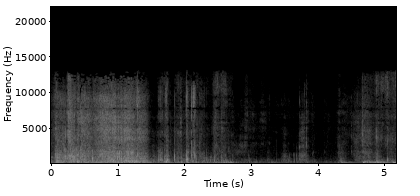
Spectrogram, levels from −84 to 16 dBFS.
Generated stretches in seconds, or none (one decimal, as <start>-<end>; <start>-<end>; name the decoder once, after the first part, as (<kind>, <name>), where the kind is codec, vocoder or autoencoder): none

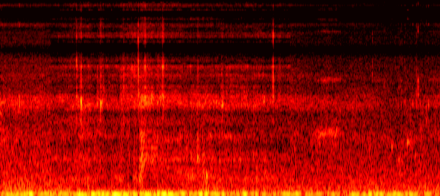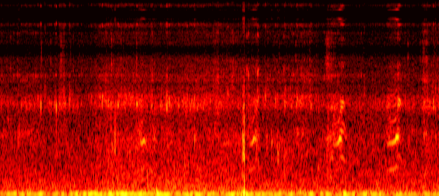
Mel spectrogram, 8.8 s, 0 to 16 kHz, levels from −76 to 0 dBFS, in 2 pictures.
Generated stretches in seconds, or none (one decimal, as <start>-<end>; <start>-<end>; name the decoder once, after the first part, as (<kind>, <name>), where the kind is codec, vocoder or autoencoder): 0.5-2.9 (codec, SNAC)

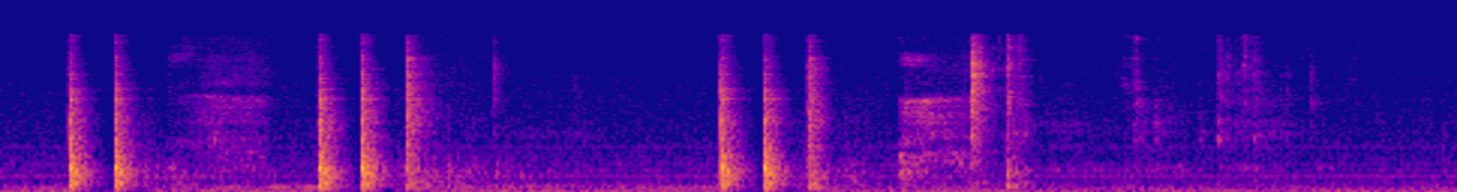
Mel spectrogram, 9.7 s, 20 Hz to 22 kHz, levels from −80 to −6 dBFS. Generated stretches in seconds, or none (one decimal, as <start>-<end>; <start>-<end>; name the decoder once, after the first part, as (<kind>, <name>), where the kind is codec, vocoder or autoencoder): none

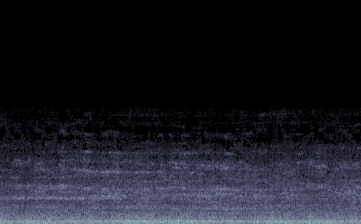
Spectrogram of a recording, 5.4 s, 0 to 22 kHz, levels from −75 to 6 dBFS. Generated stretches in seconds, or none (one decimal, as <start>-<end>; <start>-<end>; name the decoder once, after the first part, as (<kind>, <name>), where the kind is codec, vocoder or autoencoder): none

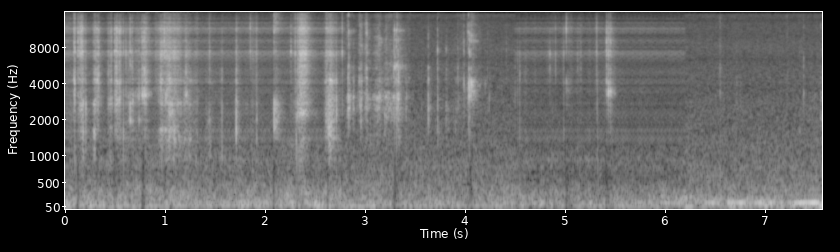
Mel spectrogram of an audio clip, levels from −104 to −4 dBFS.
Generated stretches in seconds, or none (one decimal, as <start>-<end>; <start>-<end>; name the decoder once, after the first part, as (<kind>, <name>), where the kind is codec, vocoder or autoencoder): 0.0-2.8 (autoencoder, DAC-VAE); 4.5-6.2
